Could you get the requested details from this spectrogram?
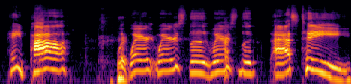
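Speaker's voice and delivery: put-on Atlanta accent. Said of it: "they all have the accent of wherever they're put in the tube".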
